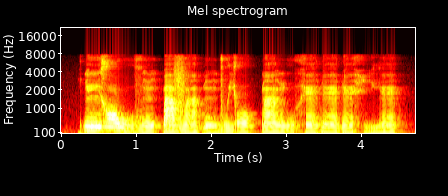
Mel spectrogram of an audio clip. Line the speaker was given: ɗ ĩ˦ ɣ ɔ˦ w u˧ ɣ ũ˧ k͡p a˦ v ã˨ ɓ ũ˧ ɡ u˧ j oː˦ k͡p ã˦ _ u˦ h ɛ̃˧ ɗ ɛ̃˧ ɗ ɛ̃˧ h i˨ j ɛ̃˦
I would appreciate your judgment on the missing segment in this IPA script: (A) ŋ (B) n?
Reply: A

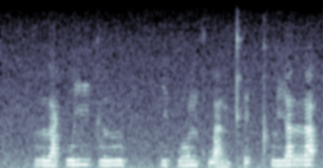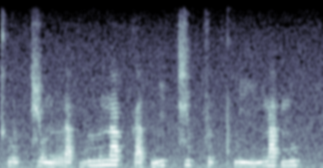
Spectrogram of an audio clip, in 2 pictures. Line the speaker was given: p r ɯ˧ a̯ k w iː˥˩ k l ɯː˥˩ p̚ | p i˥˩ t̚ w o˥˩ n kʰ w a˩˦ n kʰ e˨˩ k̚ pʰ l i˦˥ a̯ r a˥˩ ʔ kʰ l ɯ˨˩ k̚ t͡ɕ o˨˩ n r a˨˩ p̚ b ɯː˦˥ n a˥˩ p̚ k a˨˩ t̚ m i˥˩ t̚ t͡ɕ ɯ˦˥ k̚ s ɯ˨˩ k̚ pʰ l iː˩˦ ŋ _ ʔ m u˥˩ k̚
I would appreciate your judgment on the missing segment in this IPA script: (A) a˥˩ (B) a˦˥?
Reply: A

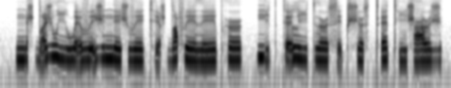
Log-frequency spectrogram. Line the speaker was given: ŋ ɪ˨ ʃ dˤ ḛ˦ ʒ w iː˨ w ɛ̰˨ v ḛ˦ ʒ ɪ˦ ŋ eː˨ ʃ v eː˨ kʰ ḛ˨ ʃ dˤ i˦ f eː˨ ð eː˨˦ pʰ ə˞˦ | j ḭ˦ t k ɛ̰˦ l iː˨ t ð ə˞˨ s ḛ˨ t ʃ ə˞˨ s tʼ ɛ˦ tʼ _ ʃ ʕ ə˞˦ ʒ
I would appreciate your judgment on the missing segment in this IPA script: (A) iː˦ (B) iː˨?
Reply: B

